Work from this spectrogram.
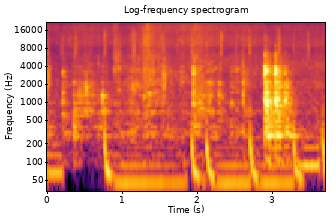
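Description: Spoon scraping and stirring ground turmeric in a hot pan on medium flame, with repeated metallic clinks against the pan over a soft sizzle, close and loud.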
